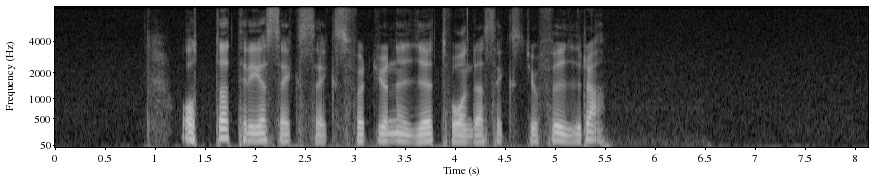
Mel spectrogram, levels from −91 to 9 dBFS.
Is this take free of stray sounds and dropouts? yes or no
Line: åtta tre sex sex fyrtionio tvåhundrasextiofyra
yes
